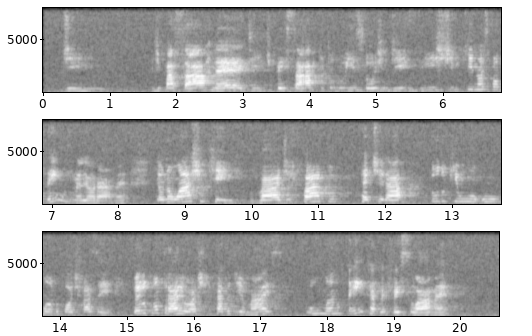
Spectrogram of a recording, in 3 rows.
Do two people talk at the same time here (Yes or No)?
No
